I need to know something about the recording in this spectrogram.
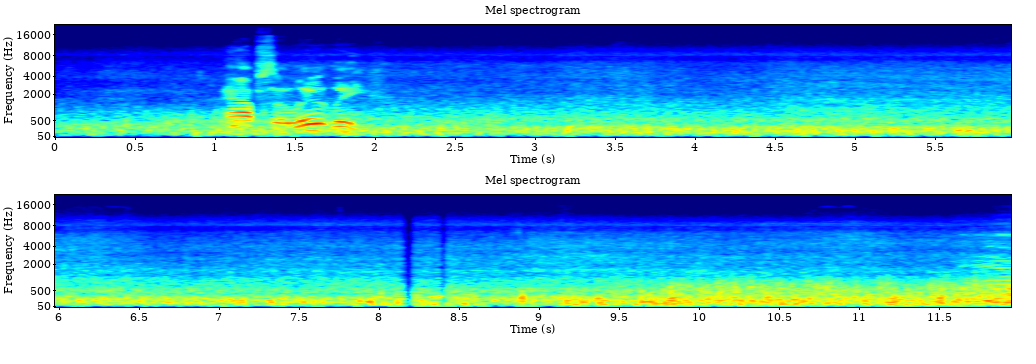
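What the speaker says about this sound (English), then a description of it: "Yeah, these waves are pretty awesome." Ocean waves break on the shore of an agate-hunting beach, a low steady wash mixed with wind rumble against the microphone, and a voice speaks briefly near the start.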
